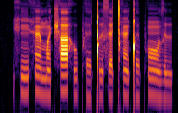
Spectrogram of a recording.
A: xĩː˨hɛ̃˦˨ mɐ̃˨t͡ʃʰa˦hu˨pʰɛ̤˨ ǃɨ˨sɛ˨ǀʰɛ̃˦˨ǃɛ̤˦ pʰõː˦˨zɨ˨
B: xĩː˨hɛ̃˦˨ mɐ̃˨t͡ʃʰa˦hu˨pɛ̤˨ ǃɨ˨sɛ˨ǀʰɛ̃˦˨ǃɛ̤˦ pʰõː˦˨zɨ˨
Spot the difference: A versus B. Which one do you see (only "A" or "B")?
A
